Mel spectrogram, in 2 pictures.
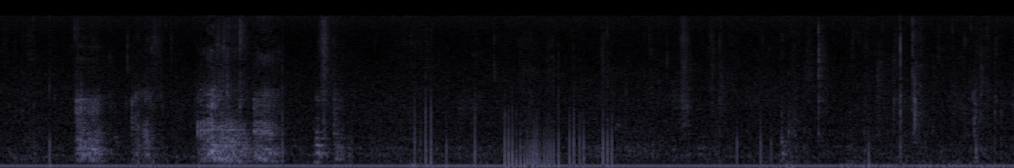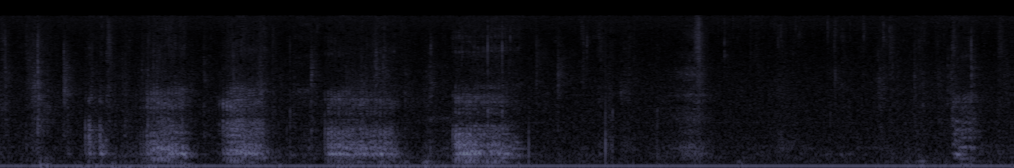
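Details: Norwich Terrier puppies from the S litter playing together indoors, giving rough, throaty growls in short bursts roughly every second, louder clusters midway, over a steady low electrical hum and scattered sharp clicks.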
